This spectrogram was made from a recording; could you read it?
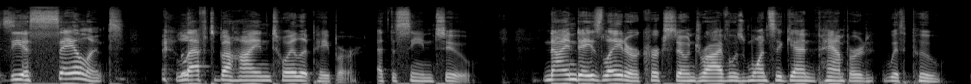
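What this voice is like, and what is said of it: Journalistic newscaster voice. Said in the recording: “I'm loving your journalistic ... newscaster voice.”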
